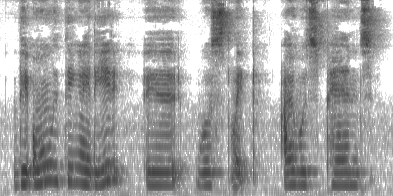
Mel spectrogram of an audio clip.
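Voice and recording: At a fairly slow pace, a woman talks in a slightly mellow tone, with audible room echo.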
